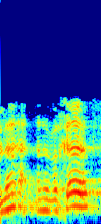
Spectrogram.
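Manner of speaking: mock fear. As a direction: shrink back scared. Scared of the surgery.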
